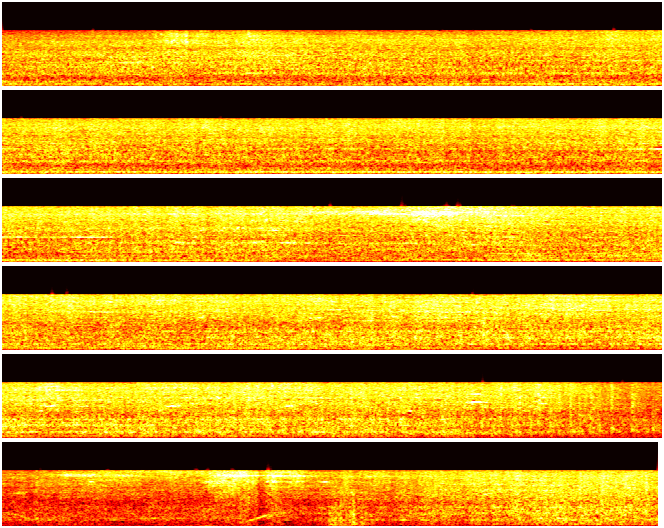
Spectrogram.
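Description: Freight diesel locomotive approaching and passing close by with a deep engine rumble for about the first twelve seconds. A double-stack container train's well cars then roll past with steady wheel-on-rail noise and a brief high wheel squeal.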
